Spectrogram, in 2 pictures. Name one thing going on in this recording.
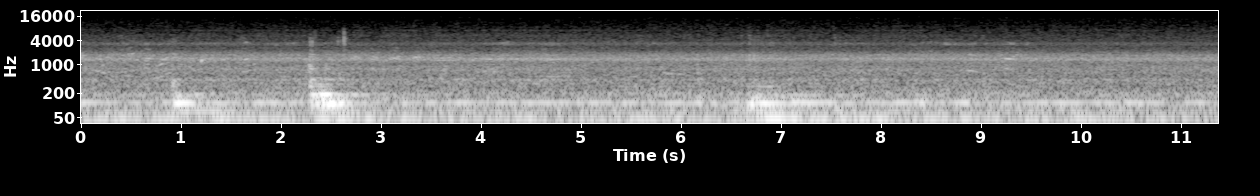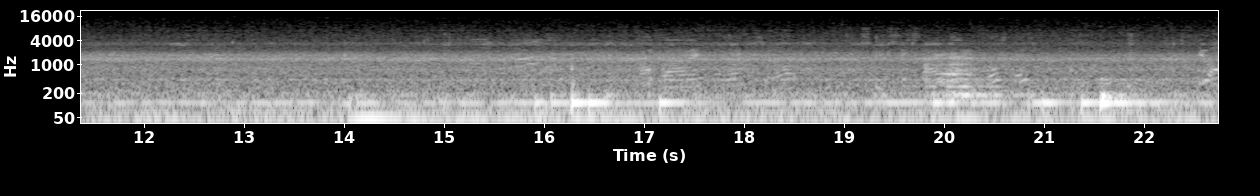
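Bumps and knocks thud against a goal frame close by.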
